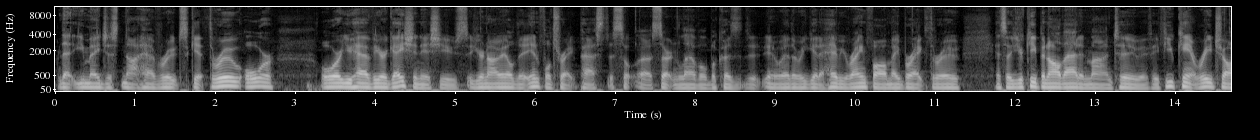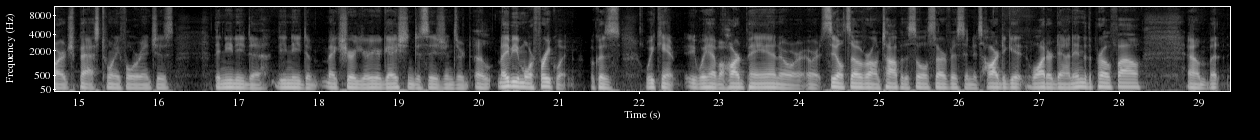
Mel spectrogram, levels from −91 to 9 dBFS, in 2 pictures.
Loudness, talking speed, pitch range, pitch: -24 LUFS, 210 wpm, 95-110 Hz, 105 Hz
